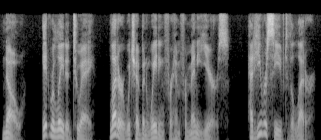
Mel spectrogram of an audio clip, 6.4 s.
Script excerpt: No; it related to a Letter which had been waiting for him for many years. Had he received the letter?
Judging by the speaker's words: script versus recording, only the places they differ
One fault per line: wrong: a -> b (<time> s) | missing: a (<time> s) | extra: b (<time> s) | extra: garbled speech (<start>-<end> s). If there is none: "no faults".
no faults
